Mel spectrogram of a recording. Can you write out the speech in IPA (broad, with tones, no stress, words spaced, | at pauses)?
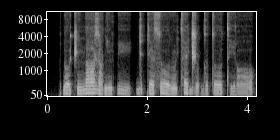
ɗo˨t͡ʃĩ˨naː˦ɣa˨ ɡĩ˨k͡pi˦˨ | ɡɪ˦kɛ˨so˦˨lũ˨ tʰɛ˦d͡ʒo˨ ɡʊ˦toː˦ tʰi˨ɾɔ˨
